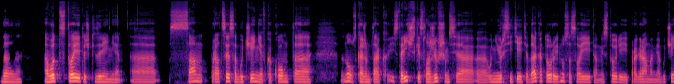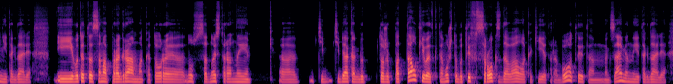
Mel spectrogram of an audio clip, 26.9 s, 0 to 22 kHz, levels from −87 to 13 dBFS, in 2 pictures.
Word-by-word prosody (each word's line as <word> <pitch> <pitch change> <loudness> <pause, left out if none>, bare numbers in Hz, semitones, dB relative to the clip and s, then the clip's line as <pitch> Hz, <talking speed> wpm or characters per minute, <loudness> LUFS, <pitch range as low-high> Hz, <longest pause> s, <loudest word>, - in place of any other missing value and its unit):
Да-да-да, 125 -3 -2 0.4
а 130 - +3
вот 150 +2 +8
с 160 - -3
твоей 160 0 +9
точки 130 -2 -4
зрения, 120 -2 -1
а, - - -6 0.2
сам 150 +1 -1
процесс 140 +3 +2
обучения 125 +2 +1
в - - -18
каком-то, 125 -3 -1 0.5
ну, 160 -2 0
скажем 125 -3 0
так, 120 0 -2
исторически 170 -2 +2
сложившимся, 130 +1 0
а, - - -4
университете, 130 -1 -1
да, 160 - +4
который, 145 -4 +2
ну, 165 -1 -3
со 140 -3 -6
своей 125 -1 -2
там 115 0 -11
историей, 120 -1 -3
программами 120 - -5
обучения 135 - -4
и - - -7
так 120 -2 -7
далее. 120 -2 -4 0.5
И 135 0 +4
вот 140 +3 +3
эта 150 -2 +5
сама 145 0 +3
программа, 130 -2 +3
которая, 125 -1 -2
ну, 145 -1 -3
с - - -10
одной 140 +4 -1
стороны, 130 -3 -3 0.6
а, 115 -1 -6 0.3
м, 175 - -13
теб 125 -2 -9 0.2
тебя 140 +1 +2
как 125 -2 -2
бы 125 0 -2 0.3
тоже 125 -2 +1
подталкивает 140 - +3
к - - -20
тому, 135 +4 -2
чтобы 125 -5 -3
ты 165 - +4
в 165 - -11
срок 150 +3 +3
сдавала 125 0 -2
какие-то 120 -1 -9
работы, 150 - -1
там, 105 -1 -10
экзамены 135 +2 -2
и 120 - -4
так 120 -1 -9
далее. 115 -2 -5
130 Hz, 145 wpm, -21 LUFS, 120-140 Hz, 0.6 s, твоей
